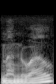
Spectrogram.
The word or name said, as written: Manuel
